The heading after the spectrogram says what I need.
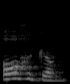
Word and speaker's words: órgão: A sílaba tônica é or. Portanto, a penúltima sílaba, paroxítona.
